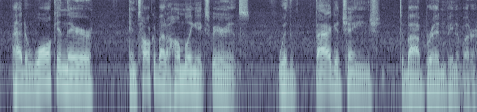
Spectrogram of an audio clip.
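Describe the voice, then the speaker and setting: A soft-spoken man talks in a medium pitch with a dark, mellow tone. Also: ordinary pitch variation, moderate pace. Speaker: entrepreneur, CEO. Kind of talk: interview answer.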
